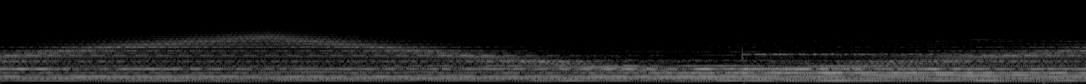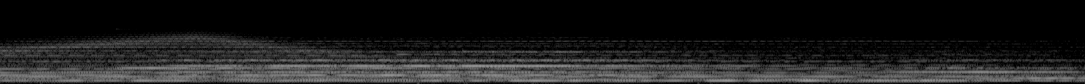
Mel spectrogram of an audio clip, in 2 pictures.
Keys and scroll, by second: 18.4 r.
